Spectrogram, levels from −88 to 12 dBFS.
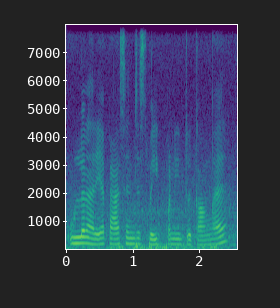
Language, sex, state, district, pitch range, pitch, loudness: Tamil, female, Tamil Nadu, Chennai, 180-205 Hz, 190 Hz, -17 LUFS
